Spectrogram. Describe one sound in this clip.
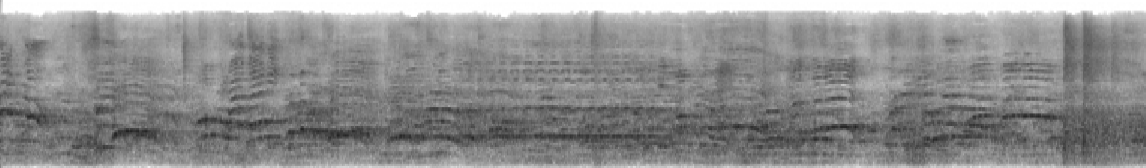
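A crowd of men and women talks and shouts loudly in an echoing hall.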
